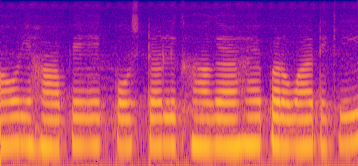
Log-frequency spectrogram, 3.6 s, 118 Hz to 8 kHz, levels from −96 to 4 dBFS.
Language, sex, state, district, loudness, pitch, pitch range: Hindi, female, Maharashtra, Washim, -17 LUFS, 200 Hz, 195-200 Hz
